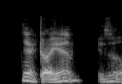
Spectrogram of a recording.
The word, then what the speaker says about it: Guillen: Isn't it Um, like the chocolate? Guyen? Yeah, Guyen.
